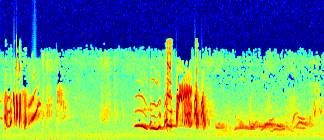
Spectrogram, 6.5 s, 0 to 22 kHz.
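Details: Common redstart singing to defend its territory with a nest while feeding young with insects, May–June 2018: high, thin chirping notes, then a louder phrase of clear rising whistles and rapid twittering, followed by softer scratchy twitters over a low steady hum.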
